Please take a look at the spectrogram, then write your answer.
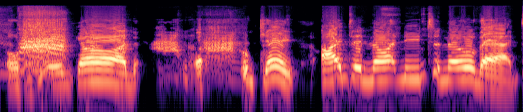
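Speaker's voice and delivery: loud, high, comic dismay; appalled outburst. Real, not acted. Reacting to the ass crack pictures, appalled outburst. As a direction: cry out as if told too much.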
